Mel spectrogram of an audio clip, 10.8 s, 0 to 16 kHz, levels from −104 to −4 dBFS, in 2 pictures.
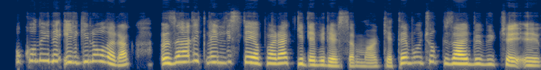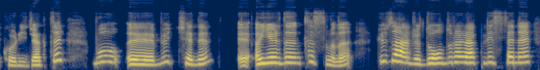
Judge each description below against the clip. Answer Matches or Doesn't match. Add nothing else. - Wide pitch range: Matches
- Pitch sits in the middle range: Doesn't match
